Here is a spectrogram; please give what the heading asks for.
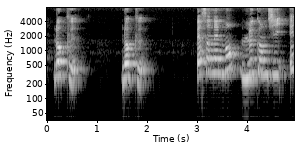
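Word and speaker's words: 六: On continue avec le chiffre 6 qui se prononce en japonais roku.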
